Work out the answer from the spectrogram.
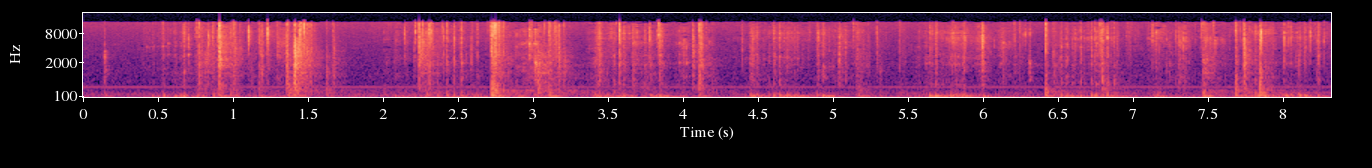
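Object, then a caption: Glycerin soap bar shaved with a knife blade. A utility knife blade shaves and carves a solid, palm-sized translucent red glycerin soap bar held in the hand, letting pink shavings fall away. The sound is a quiet run of crisp, crackly scrapes and short bright clicks over a low rumble and a faint steady tone. Each cut ends almost at once.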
